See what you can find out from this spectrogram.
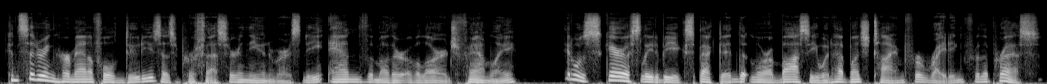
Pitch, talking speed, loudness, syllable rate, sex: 110 Hz, 200 wpm, -17 LUFS, 5.9 syllables/s, male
